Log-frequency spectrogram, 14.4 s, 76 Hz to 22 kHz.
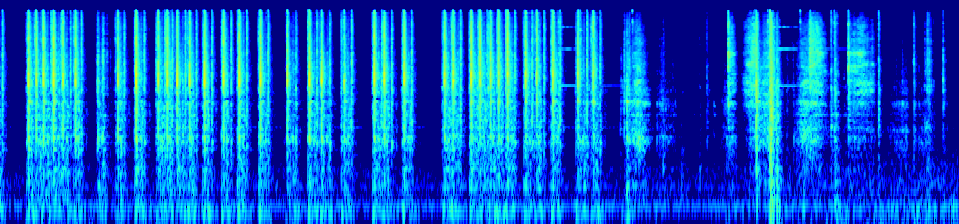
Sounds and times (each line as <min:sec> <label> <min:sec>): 0:00.4 oldfashioned typewriter 0:09.0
